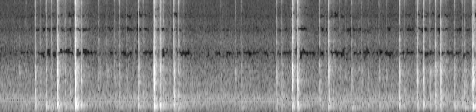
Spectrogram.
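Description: Fingertips of both hands type on a laptop keyboard with black plastic keys, tapping out short, crisp clicks in irregular bursts. The keystrokes sound quiet and dry with almost no ring. A brief pause falls in the middle, all over a faint steady background hum.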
